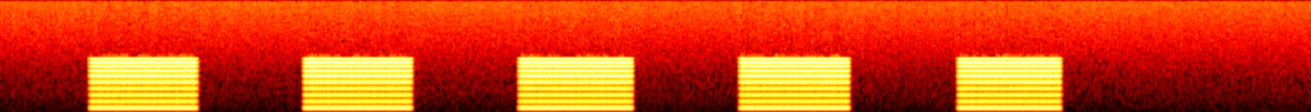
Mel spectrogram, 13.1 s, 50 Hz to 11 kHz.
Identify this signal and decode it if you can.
Ship horn signal, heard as a ship's horn, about 190 Hz. 5 short. At sea: I doubt that you are doing enough to avoid a collision.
